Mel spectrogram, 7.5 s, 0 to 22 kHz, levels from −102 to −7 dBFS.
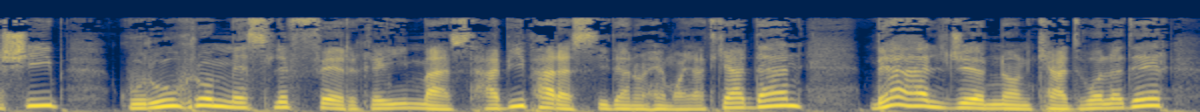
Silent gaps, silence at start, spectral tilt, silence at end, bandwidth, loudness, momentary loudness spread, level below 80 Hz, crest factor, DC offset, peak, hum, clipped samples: none; 0 s; -6 dB/octave; 0.1 s; 11.5 kHz; -16 LUFS; 6 LU; -40 dBFS; 14 dB; under 0.1%; -2 dBFS; none; under 0.1%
